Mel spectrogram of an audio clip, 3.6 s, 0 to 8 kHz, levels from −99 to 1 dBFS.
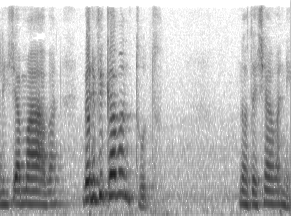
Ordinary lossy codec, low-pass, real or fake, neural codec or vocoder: MP3, 64 kbps; 7.2 kHz; fake; vocoder, 44.1 kHz, 128 mel bands every 256 samples, BigVGAN v2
